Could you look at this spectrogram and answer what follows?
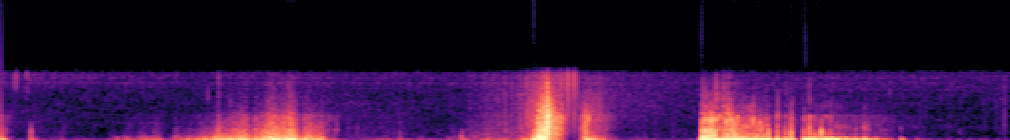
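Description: Low gurgling rumbles and squelches in several bursts from the abdomen, typical stomach growling from gas and fluid moving through the gut.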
